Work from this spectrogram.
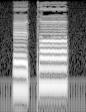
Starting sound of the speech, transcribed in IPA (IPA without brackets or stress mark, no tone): ɛ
